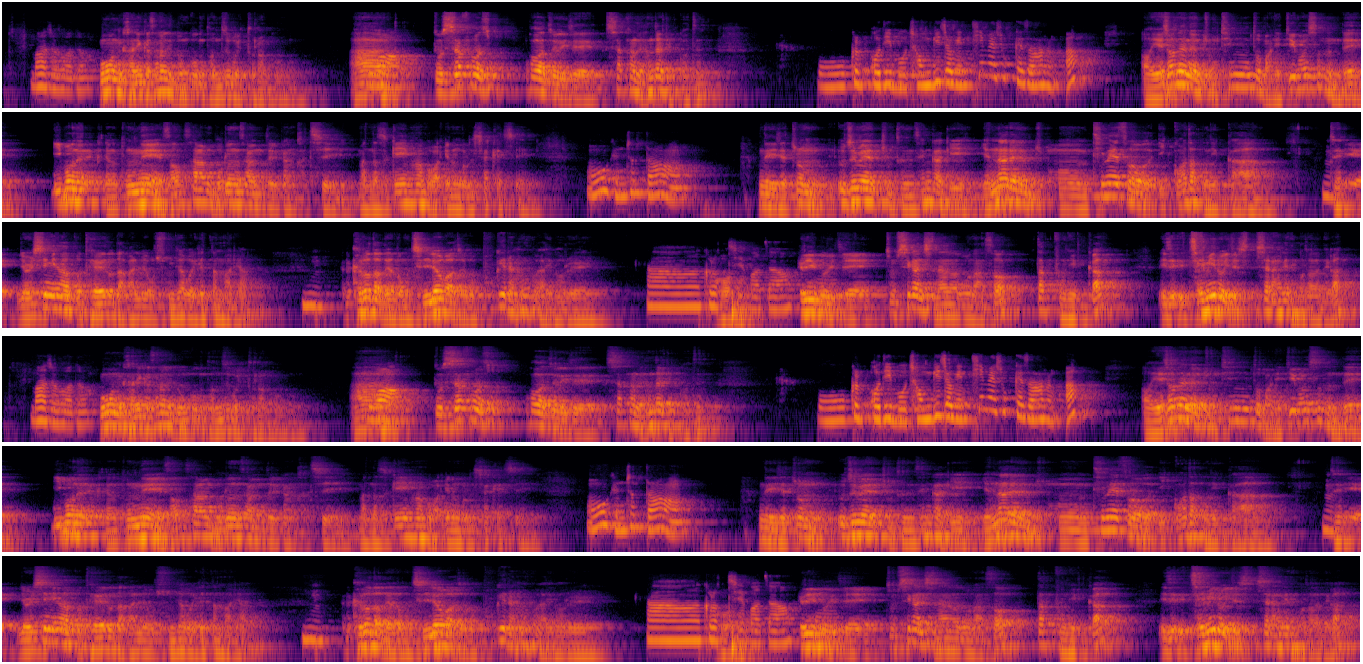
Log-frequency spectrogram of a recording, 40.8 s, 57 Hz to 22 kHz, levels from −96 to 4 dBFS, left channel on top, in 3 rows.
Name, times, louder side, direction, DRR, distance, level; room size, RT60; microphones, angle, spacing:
voice 1, 0.3-0.9 3.6-4.1 8.1-10.7 14.1-14.4 19.4-20.4 23.8-24.0 26.8-27.0 30.2-30.4 33.6-35.6, right 2 dB, 30° right, 6 dB, 1.7 m, -30 dB
voice 2, 1.0-2.9 3.5-3.9 4.3-4.9 5.2-7.0 11.4-13.6 14.1-18.8 21.2-26.2 26.9-29.7 30.6-33.1 34.3-34.6 35.1-37.3 37.5-38.2 38.7-40.6, left 1 dB, 75° left, 3 dB, 4.6 m, -29 dB
18.0 x 15.5 x 9.6 m, 0.71 s
head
